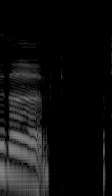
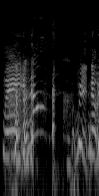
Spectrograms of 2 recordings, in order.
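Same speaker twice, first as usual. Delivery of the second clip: laughing protest; 8 semitones higher, 9 dB louder, slower than usual. Real, not acted.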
